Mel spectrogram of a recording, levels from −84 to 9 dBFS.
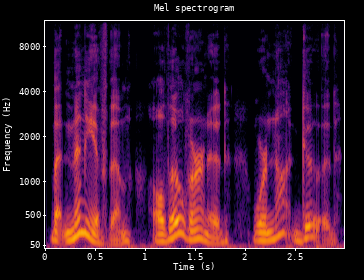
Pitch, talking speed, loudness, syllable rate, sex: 130 Hz, 180 wpm, -17 LUFS, 5.3 syllables/s, male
